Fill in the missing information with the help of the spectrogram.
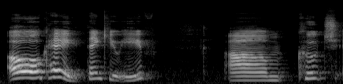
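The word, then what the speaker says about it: cwtch: thank you eve um cooch is pronounced cooch um so that was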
